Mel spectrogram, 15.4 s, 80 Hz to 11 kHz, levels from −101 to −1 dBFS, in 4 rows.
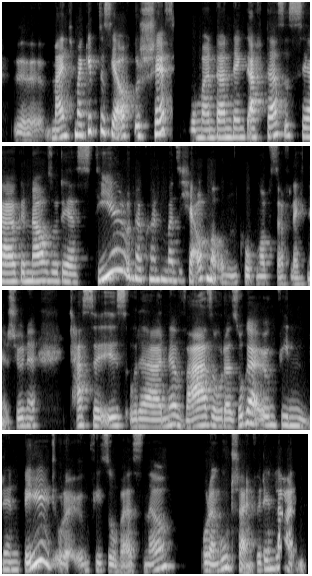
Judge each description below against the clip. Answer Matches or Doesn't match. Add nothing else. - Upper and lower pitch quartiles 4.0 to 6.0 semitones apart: Matches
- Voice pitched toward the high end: Matches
